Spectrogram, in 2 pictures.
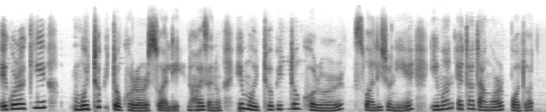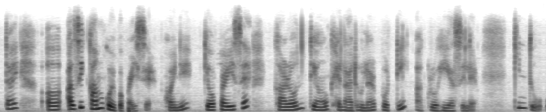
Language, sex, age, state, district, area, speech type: Assamese, female, 18-30, Assam, Charaideo, rural, spontaneous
